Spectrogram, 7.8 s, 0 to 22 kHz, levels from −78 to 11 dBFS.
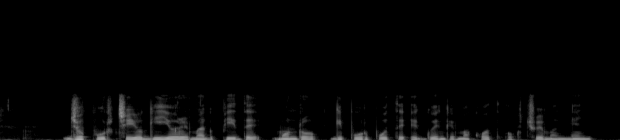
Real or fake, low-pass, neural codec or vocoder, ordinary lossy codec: real; 7.2 kHz; none; none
